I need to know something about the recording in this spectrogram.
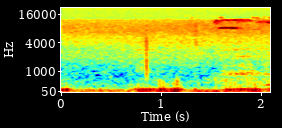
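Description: A pet cat purring faintly, a low rumble that swells and fades about once a second with its breathing.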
